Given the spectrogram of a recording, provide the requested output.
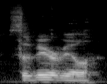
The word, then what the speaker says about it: Sevierville: You from Sevierville? Is that how you say that, Jason? Sevierville.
